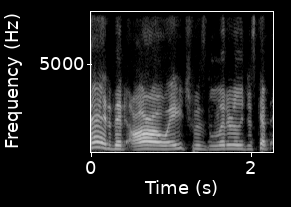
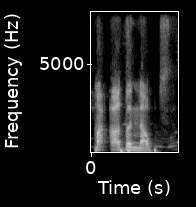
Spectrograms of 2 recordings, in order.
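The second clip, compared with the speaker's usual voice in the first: mimicking a thick Brooklyn "other"; Brooklyn accent; 3 semitones lower, 3 dB louder than usual. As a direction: say "other" like a New Yorker. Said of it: "That other was real Brooklyn to you".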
